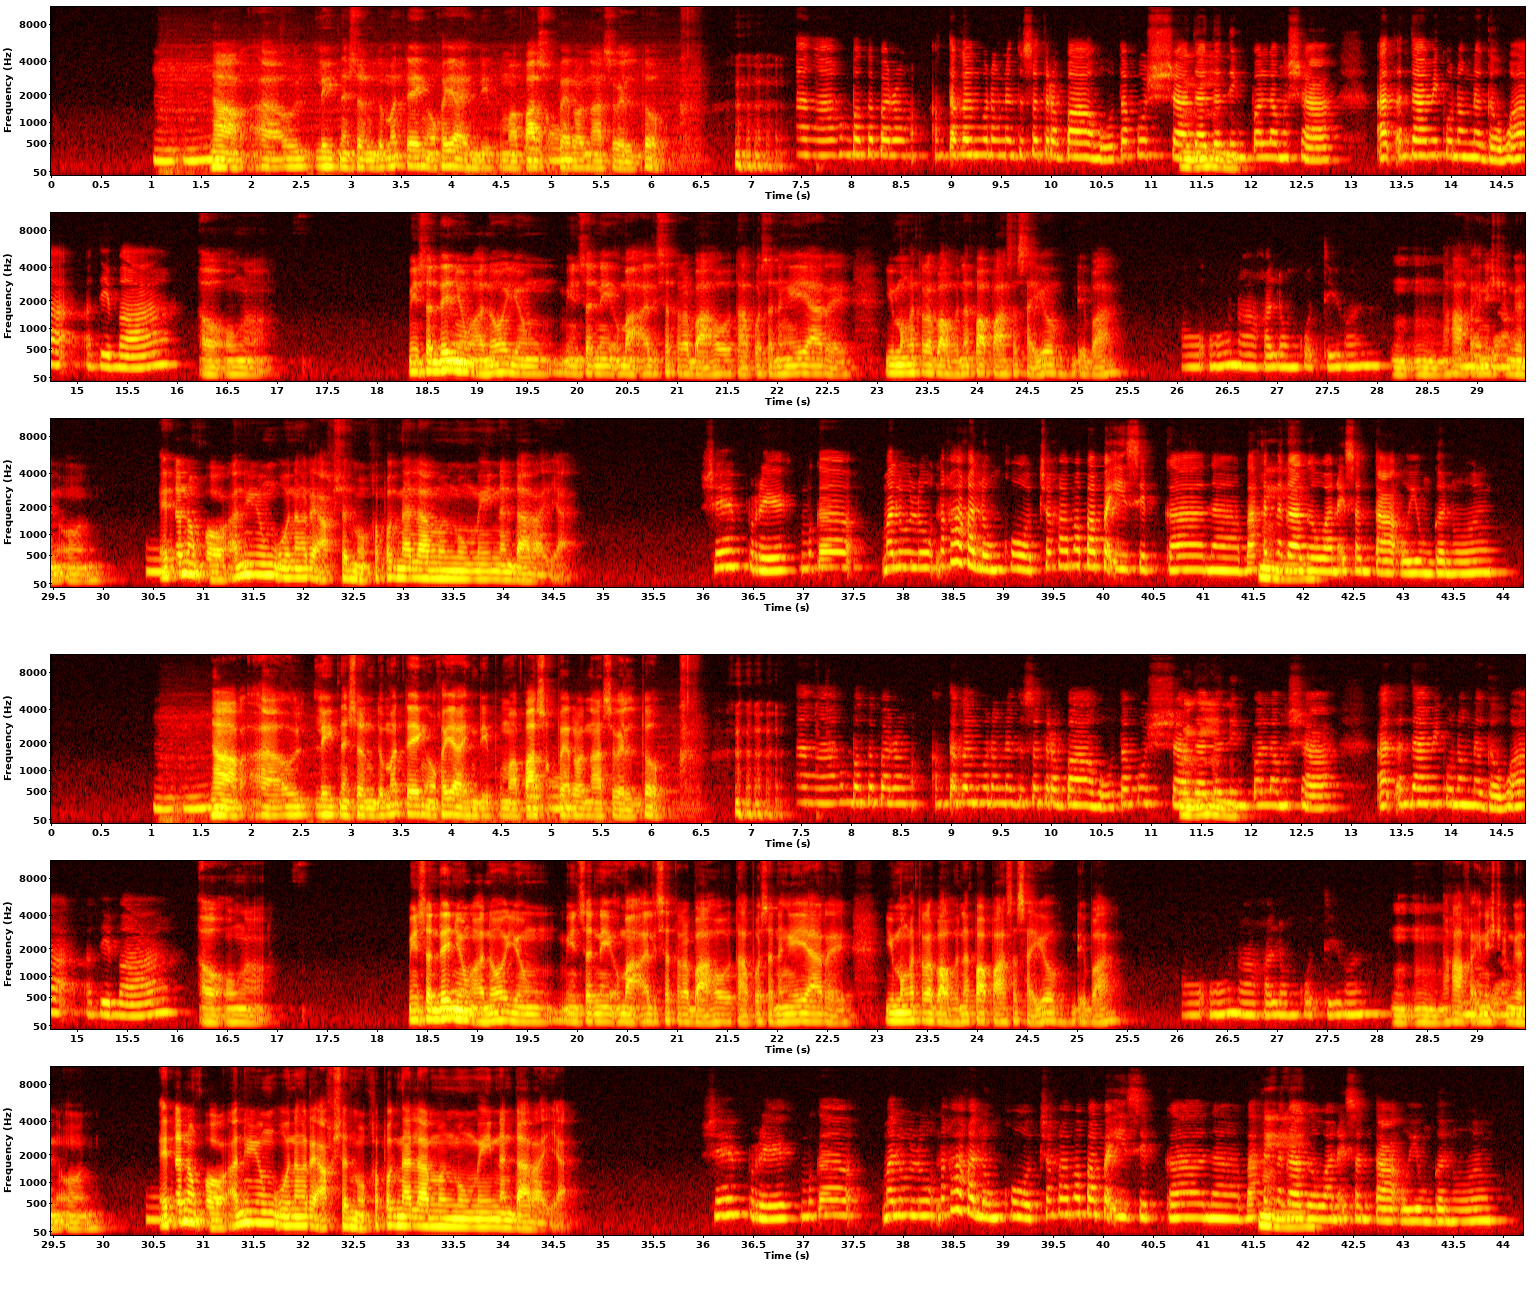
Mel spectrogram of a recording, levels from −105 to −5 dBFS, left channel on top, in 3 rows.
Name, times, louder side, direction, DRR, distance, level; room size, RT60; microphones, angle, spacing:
voice 1, 1.0-1.8 4.7-5.3 7.5-16.0 18.6-19.0 26.0-28.0 28.8-29.6 30.4-31.0 36.0-37.5 37.8-43.9, left 1 dB, 60° left, 8 dB, 1.7 m, -36 dB
Engine, 1.1-6.5, left 1 dB, 80° left, 3.1 m, -52 dB
voice 2, 1.6-6.5 6.8-7.2 11.3-11.9 16.2-16.9 18.3-25.4 28.1-30.0 30.6-34.6 41.6-42.1, right 2 dB, 40° right, 8 dB, 1.3 m, -33 dB
13.0 x 10.5 x 3.7 m, 0.36 s
head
